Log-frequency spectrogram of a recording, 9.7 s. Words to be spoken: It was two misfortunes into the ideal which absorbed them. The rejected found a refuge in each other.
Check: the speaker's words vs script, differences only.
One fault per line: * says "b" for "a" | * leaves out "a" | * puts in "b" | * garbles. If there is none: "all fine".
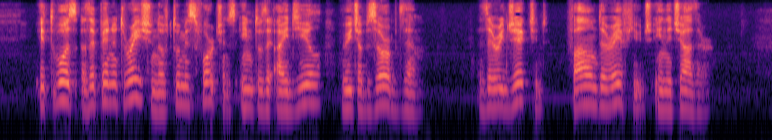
* puts in "the penetration of"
